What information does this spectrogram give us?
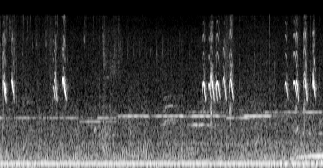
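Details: Muscovy ducklings during their first bath: sparse bursts of high, brief peeps in small groups separated by quiet gaps, with a constant low hum underneath.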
